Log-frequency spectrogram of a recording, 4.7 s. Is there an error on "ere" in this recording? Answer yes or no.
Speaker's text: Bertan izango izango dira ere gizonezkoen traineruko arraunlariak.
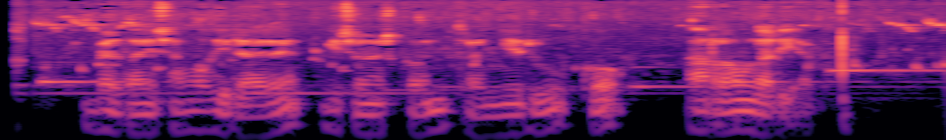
no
